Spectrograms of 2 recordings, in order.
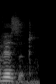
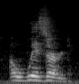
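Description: First: It is said with a German accent. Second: It is said with a plain accent. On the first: The speaker calls it wrong. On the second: The speaker calls it right.

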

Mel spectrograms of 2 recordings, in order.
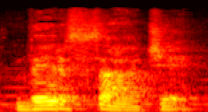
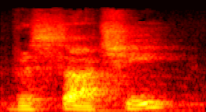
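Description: First: The final vowel sounds like the 'e' in 'red'. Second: The final vowel sounds like 'ee'. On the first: The speaker calls it right. "It's Versace" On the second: The speaker calls it wrong. "people usually mispronounce it as Versace"

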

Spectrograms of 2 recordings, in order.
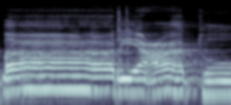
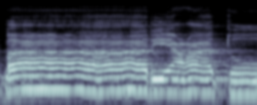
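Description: No difference in how they are said.

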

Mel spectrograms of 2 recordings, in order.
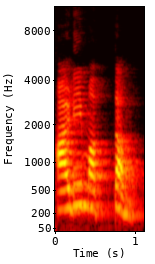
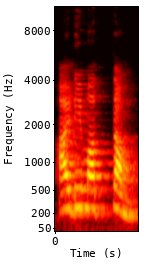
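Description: Both takes have the same delivery.

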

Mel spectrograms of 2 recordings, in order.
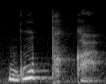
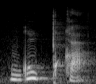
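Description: Both takes have the same delivery.

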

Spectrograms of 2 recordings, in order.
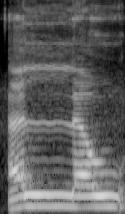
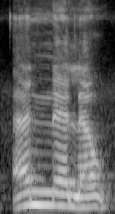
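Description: First: The n merges fully into the following l. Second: The n is pronounced separately before the l. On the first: The speaker calls it right. "ألناكل النون" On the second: The speaker calls it wrong. "راح تكون ثقيلة لو قلت أن لو"

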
